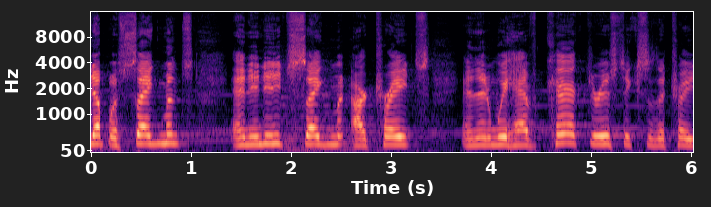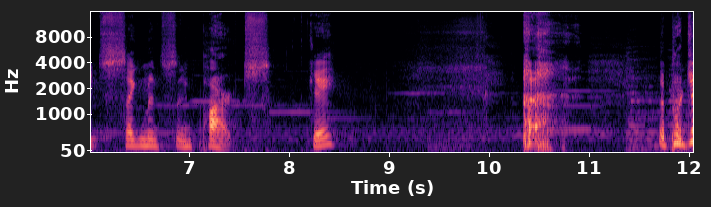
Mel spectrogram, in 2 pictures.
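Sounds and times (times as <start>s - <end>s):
faint breath: 1.0s - 1.4s, 3.4s - 3.7s, 9.0s - 10.2s, 11.0s - 11.6s
man coughing: 10.3s - 11.0s.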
